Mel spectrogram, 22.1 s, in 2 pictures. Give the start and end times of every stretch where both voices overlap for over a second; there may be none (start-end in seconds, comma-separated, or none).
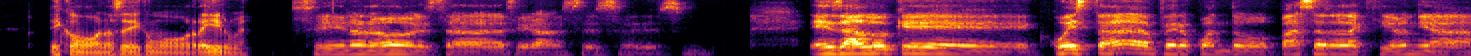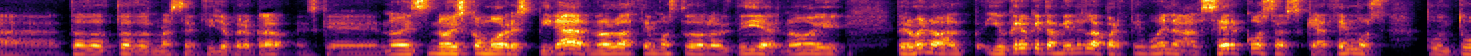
none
